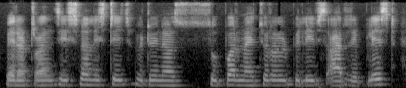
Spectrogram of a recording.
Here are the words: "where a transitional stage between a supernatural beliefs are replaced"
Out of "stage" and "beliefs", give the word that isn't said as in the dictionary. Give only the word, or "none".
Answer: none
